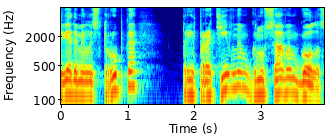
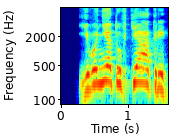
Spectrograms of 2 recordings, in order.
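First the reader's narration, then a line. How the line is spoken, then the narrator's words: Shout cut off. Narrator (Russian): крикнул было Варенуха, но трубка тотчас его перебила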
